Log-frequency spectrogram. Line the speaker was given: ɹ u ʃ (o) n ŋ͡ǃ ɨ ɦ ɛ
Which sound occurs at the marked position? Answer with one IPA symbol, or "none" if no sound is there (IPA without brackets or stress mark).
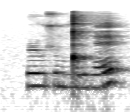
u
